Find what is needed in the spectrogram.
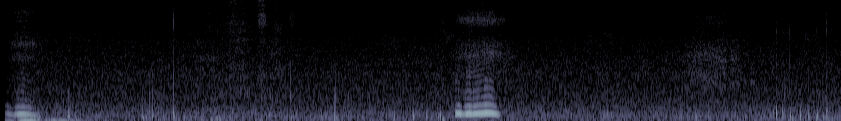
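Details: Sleeping cat snoring: two loud, low, buzzing breath sounds several seconds apart over quiet room noise.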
